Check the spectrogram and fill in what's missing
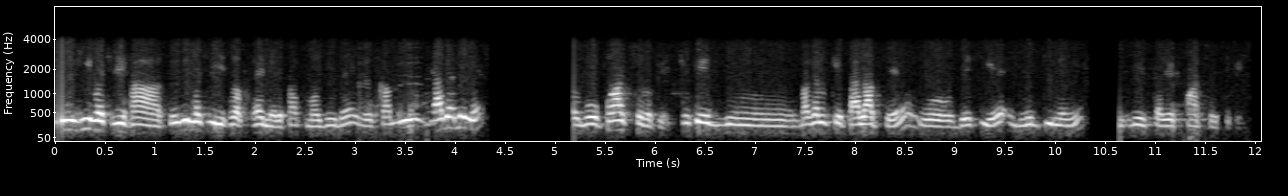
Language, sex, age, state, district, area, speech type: Urdu, male, 60+, Bihar, Khagaria, rural, conversation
